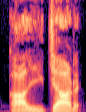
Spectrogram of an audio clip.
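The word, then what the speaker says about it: culture: জন্য আ হলো next T ইউ আর ই এর উচ্চারণ হয় চার এটা একটা ওয়ার্ড প্যাটার্ন একে কেউ ভুল করে আবার বানান করতে যেও না তাহলে পুরোটা উচ্চারণ কি দাঁড়ালো কালচার এখানে দেখো ইউ এর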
